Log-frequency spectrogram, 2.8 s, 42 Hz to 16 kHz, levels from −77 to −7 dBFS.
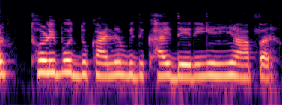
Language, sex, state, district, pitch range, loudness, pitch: Hindi, female, Haryana, Jhajjar, 220-245 Hz, -17 LUFS, 230 Hz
